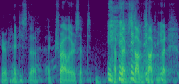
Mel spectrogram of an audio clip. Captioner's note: people chuckling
